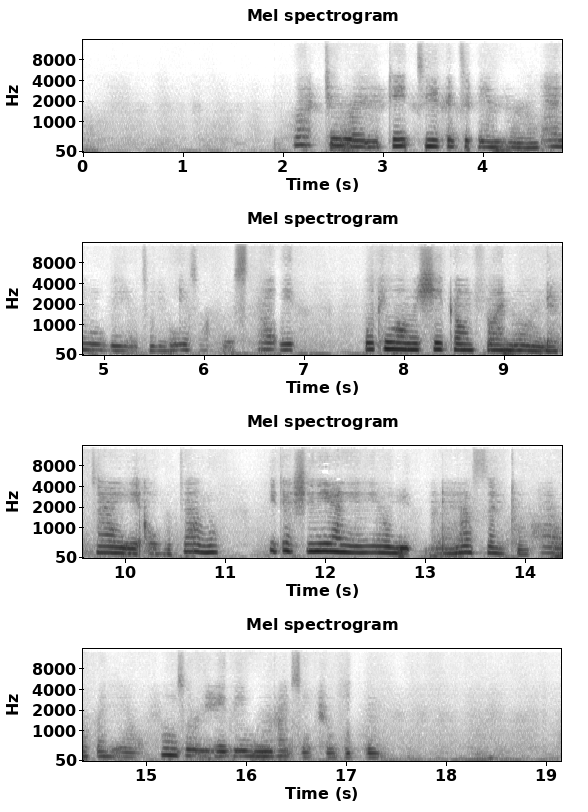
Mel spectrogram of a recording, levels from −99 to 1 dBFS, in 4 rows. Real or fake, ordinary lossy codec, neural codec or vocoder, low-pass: fake; MP3, 64 kbps; codec, 44.1 kHz, 0.9 kbps, DAC; 14.4 kHz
